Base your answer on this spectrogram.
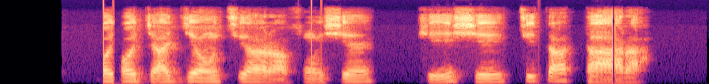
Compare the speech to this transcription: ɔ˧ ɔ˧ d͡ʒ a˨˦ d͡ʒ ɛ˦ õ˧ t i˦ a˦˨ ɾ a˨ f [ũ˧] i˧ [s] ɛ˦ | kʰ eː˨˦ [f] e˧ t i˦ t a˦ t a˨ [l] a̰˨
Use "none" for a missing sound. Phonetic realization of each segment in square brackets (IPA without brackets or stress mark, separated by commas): ũ˧, ʃ, ʃ, ɾ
